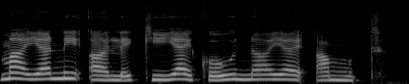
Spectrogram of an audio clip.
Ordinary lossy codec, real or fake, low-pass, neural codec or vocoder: none; fake; none; codec, 44.1 kHz, 7.8 kbps, Pupu-Codec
